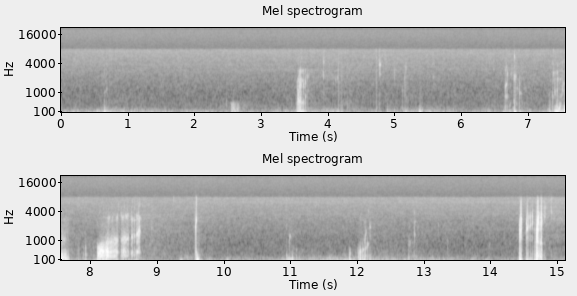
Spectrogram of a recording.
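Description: Scattered gurgles, squeaks and rumbling bubbling sounds at irregular moments: stomach growling from gas and fluid moving through the gut, a normal finding.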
